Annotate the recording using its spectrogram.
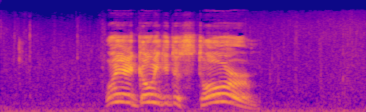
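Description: A young man exclaims loudly into a microphone.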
